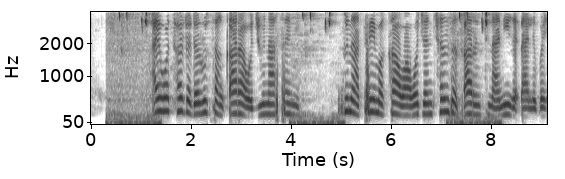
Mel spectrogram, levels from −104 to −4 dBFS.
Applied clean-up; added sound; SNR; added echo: classical method log-MMSE.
